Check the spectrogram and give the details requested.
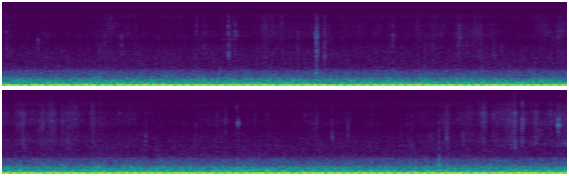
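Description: Steady low rumble inside a car cabin, the car's engine idling. Small scattered clicks and rustles come over it from a plastic-gloved hand picking at rice and chicken in a paper wrapper.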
